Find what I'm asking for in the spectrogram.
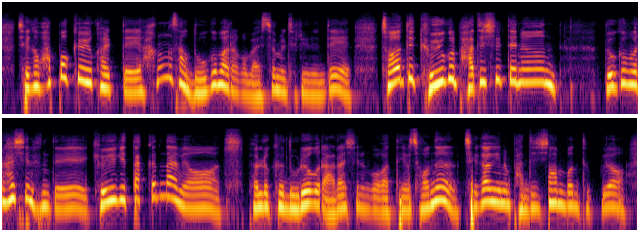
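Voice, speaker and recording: In a dark, mellow tone, a woman speaks at a medium pitch with very wide pitch swings, over a quiet background. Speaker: network marketing speech coach. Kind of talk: lecture-style talk. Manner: fast.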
